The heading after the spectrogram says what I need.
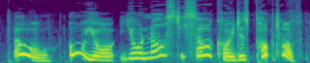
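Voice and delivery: high, loud startled cry; shocked discovery in a high voice; high surprised exclamation. Real, not acted. Discovering horse's wound.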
